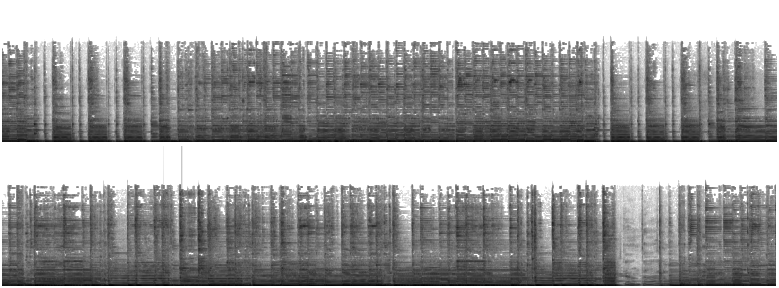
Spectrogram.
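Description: Steel-string acoustic guitar strummed down and up, playing a chord riff of suspended A and D shapes resolving to E. Short palm-muted chops cut between the ringing open chords. The playing breaks off briefly near the end, then starts again.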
